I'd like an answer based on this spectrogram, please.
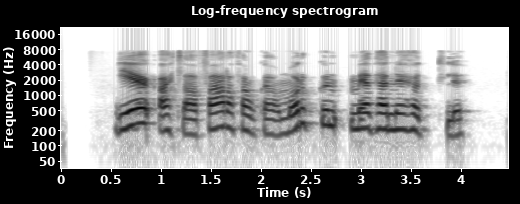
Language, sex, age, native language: Icelandic, female, 30-39, Icelandic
